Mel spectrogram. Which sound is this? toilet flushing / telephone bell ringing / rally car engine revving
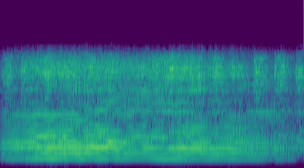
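rally car engine revving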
